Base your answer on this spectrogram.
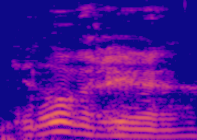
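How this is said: It is said in a slow, seductive way. It imitates the actor's sexy film delivery. "he was really sexy about it"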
